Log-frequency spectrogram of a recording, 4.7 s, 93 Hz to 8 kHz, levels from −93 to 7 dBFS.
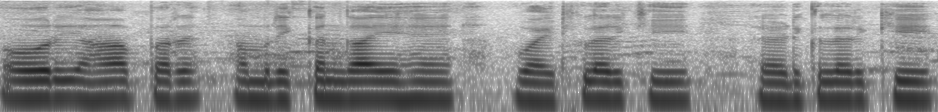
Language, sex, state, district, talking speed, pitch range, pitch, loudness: Hindi, male, Haryana, Charkhi Dadri, 155 wpm, 155-160 Hz, 155 Hz, -16 LUFS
